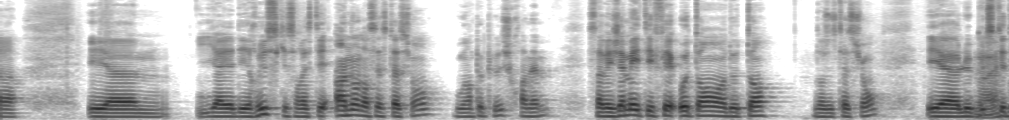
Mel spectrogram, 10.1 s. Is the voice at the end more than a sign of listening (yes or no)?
no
